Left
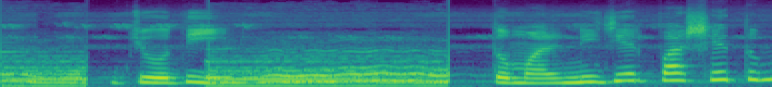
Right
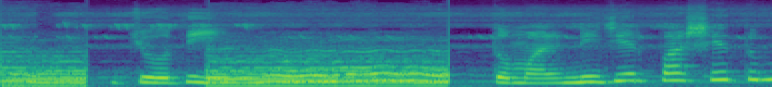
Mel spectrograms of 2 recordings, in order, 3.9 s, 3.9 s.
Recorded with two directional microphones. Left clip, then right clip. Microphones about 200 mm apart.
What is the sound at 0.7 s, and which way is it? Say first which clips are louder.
Speech: left 4 dB; 40° left (ahead or behind).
